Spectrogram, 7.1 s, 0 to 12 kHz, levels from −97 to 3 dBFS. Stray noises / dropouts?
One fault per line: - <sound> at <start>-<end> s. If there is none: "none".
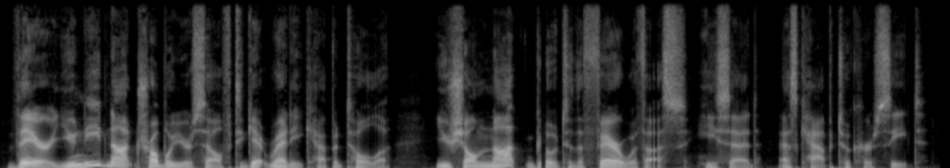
- dropout at 4.1-4.1 s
